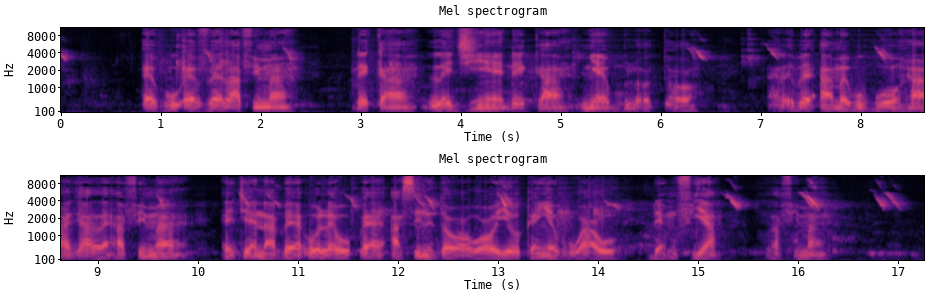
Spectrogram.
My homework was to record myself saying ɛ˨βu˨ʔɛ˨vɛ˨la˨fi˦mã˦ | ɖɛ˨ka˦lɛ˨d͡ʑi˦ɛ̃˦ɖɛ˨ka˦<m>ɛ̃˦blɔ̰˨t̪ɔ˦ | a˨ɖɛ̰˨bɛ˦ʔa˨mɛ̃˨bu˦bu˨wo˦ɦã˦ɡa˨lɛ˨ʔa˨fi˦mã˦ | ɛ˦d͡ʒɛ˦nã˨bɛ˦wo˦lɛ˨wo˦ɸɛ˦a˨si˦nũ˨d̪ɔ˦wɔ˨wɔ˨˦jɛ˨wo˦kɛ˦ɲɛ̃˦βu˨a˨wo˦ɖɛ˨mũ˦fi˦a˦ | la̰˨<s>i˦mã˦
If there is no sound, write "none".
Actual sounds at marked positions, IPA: ɲ, f

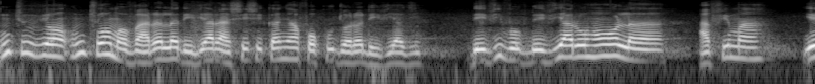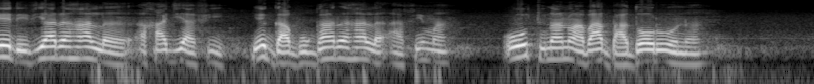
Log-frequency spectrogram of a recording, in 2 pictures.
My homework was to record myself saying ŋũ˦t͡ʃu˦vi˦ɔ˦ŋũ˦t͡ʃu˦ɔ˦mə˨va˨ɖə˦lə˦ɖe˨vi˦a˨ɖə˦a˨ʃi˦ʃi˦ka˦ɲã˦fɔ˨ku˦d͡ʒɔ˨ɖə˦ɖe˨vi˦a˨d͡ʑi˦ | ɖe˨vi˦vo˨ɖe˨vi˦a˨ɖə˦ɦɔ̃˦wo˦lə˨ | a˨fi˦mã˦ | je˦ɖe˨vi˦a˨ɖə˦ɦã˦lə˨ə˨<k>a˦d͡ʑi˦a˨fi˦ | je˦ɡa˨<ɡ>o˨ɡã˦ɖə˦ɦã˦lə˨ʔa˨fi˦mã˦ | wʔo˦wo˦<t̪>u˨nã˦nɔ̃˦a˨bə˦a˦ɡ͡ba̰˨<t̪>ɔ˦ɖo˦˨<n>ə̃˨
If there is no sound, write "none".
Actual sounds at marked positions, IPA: x, ɡ, t̪, d̪, n

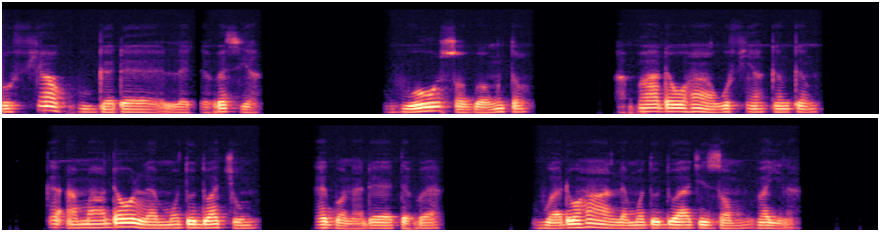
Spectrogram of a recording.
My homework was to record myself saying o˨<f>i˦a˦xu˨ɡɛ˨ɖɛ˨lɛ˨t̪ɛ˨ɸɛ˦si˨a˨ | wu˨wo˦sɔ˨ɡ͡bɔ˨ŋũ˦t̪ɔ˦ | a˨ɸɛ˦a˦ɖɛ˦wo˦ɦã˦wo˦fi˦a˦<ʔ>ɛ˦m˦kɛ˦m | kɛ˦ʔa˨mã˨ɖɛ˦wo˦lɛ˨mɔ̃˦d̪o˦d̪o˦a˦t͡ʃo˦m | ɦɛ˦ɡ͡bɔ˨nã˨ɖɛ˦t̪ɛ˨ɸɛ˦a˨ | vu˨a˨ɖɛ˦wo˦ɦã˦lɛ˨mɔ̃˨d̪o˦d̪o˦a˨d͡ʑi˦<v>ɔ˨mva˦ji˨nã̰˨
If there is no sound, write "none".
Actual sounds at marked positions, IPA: f, k, z

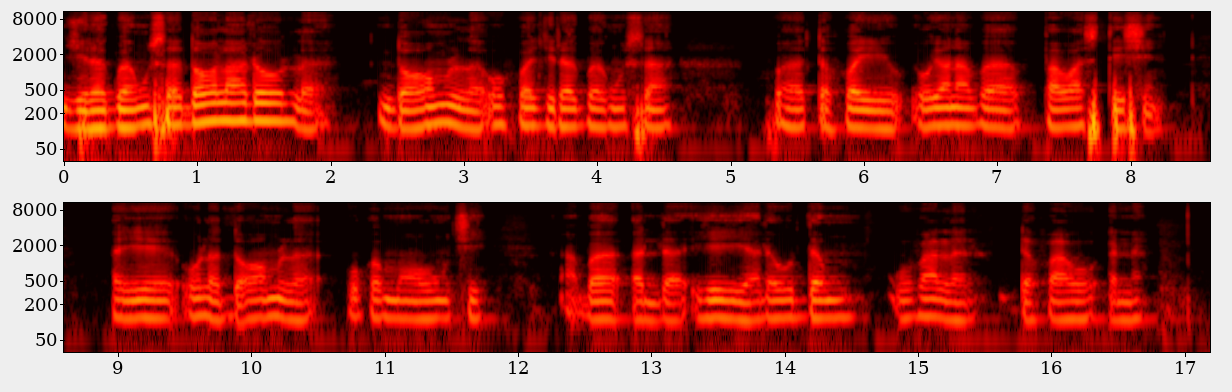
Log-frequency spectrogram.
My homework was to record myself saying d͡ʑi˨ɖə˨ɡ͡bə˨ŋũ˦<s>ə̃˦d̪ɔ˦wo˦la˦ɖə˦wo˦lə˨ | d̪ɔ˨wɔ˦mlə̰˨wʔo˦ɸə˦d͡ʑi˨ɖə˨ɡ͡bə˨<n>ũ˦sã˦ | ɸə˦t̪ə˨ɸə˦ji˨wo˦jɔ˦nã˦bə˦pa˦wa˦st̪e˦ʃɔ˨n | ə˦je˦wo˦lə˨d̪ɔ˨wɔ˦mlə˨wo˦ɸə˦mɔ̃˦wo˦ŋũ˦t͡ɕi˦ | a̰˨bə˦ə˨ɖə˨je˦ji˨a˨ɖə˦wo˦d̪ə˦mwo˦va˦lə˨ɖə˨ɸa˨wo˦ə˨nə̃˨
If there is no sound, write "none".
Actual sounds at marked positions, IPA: s, ŋ

